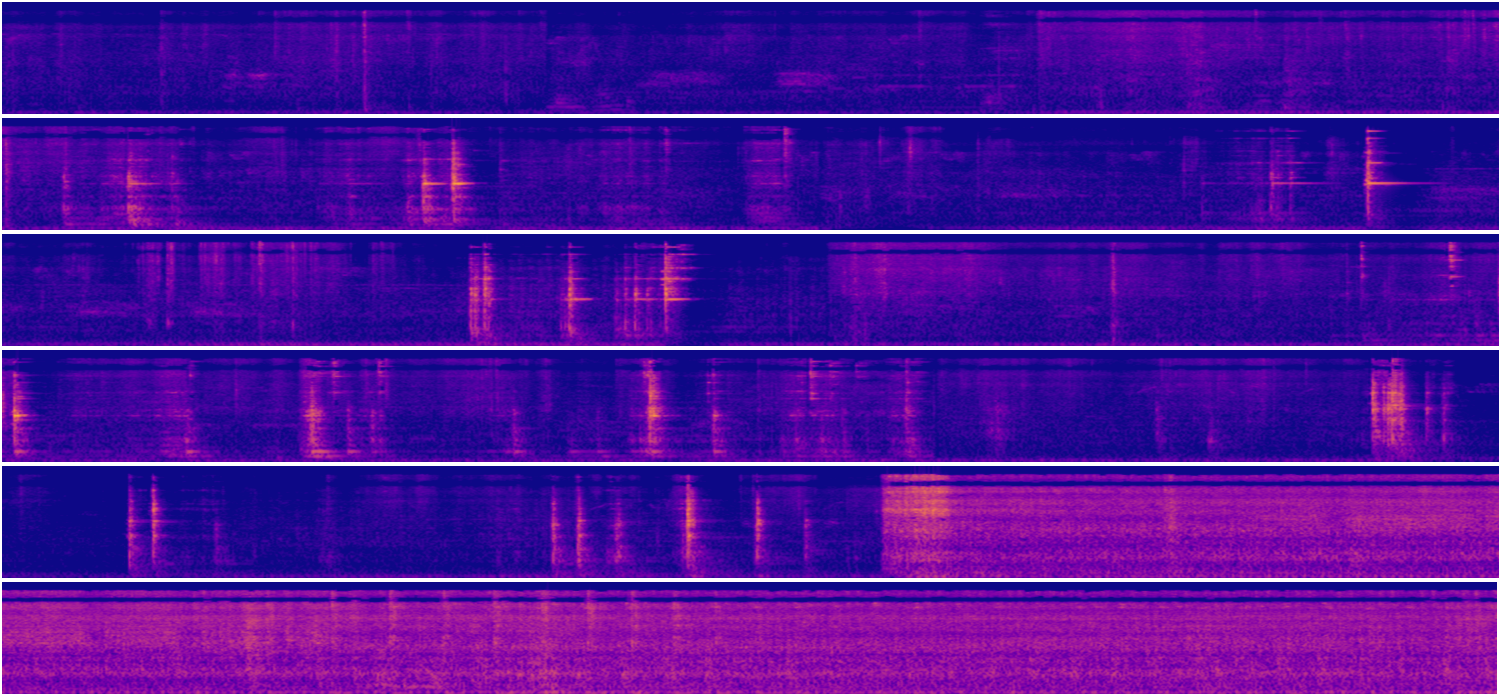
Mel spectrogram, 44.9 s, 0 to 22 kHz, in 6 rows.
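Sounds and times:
sharp clinks and knocks: 7.4s - 11.6s, 13.4s - 14.7s, 17.2s - 18.6s, 21.7s - 27.2s
loud steady engine: 31.3s - 44.9s.

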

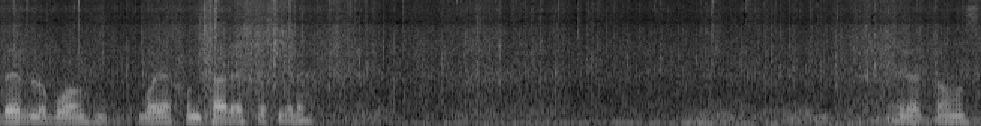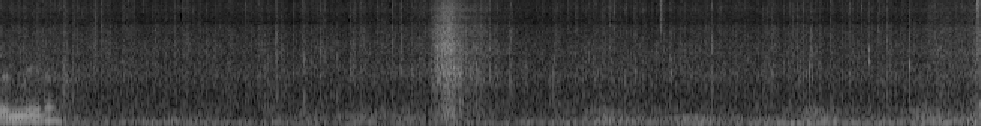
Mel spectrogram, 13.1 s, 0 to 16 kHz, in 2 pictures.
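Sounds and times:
rain falling on foliage: 0.0s - 13.0s
rustling swish: 9.3s - 10.0s.

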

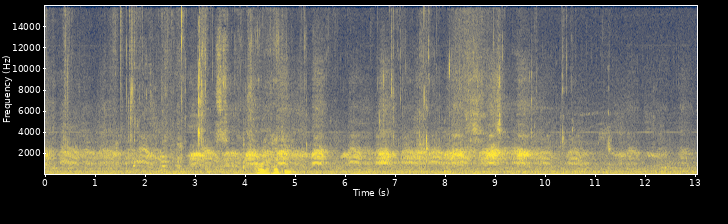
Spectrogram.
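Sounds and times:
crows cawing: 0.0s - 13.0s
steady low hum: 0.0s - 13.0s.

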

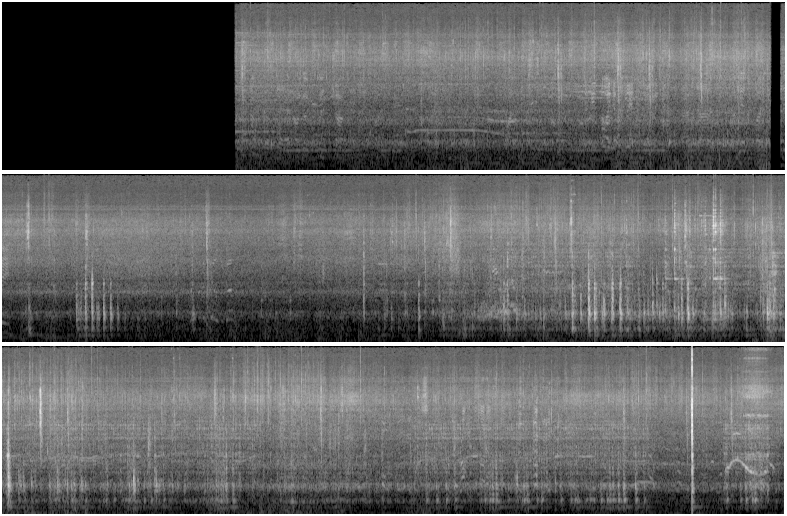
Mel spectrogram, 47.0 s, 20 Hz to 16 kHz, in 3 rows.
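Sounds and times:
muffled voices: 4.7s - 16.0s, 19.4s - 20.5s, 24.4s - 46.9s.

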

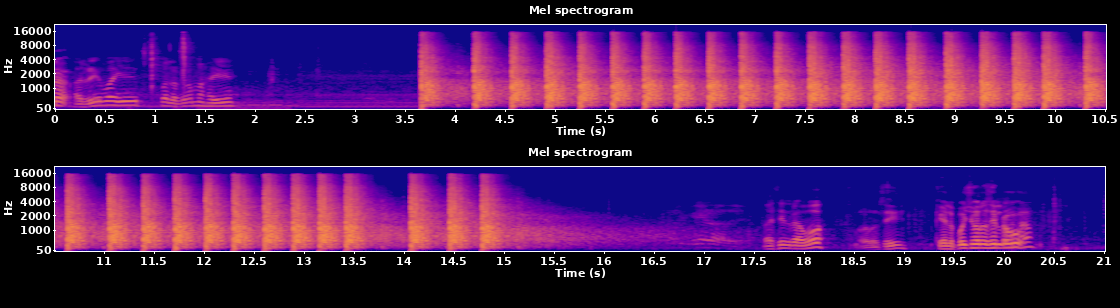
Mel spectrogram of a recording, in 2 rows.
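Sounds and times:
pistol shots: 3.6s - 16.3s.

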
